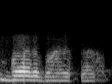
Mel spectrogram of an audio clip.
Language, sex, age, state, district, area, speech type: Marathi, female, 18-30, Maharashtra, Jalna, urban, conversation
